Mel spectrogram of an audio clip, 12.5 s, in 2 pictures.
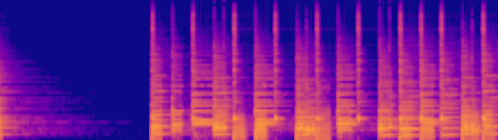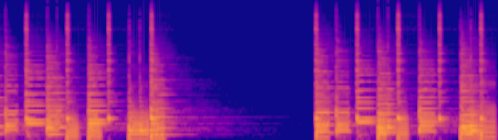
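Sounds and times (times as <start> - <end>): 
latin rock music: 2.0 - 8.3, 10.2 - 12.4.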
